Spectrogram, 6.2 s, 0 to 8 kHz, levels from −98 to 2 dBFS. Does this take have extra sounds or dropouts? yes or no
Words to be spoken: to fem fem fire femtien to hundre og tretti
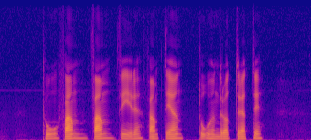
no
